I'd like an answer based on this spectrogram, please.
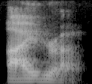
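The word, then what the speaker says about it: Aira: is an app called Ira it's a i r a that's how it's spelled a i r a but it's pronounced IRA and Ira stands for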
